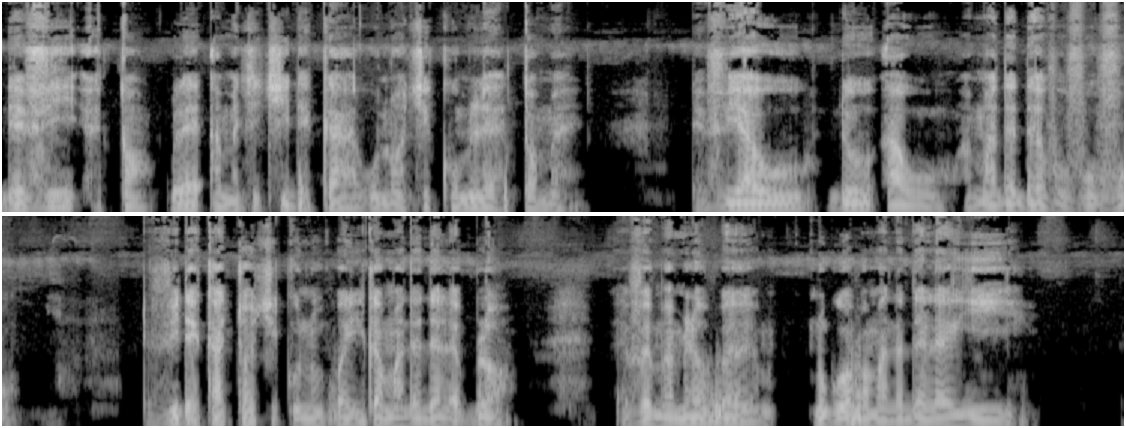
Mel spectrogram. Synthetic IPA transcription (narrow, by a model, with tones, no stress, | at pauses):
ɖe˨vi˦ɛ˨t̪ɔ̃˨k͡ple˦ʔa˨mẽ˨t͡ɕi˨t͡ɕi˦ɖe˨ka˦wo˦nɔ̃˨t͡ɕi˨kʰu˦mlɛ˨t̪ɔ˨mɛ̃˨ | ɖ̥e˨vi˦a˨wo˦d̪o˦a˨wu˨a˨mã˨d̪e˦d̪e˦vo˨vo˨vo˨ | ɖ̥e˨vi˦ɖe˨ka˦t͡ʃɔ˦t͡ɕi˨ku˦nũ˦ɸe˦ji˦ka˦mã˨d̪e˦d̪e˦lɛ̰˨blɔ˦ | ḛ˨vɛ˨mã˨mlɛ˦wo˦ɸe˦ | nũ˦ɡu˨wo˦ɸe˦mã˨d̪e˦d̪e˦lɛ˨ɣi˦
